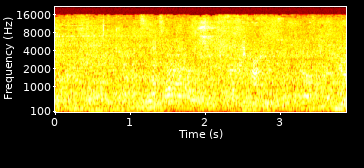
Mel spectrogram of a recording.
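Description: A middle-aged man speaks through a microphone over a loudspeaker.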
